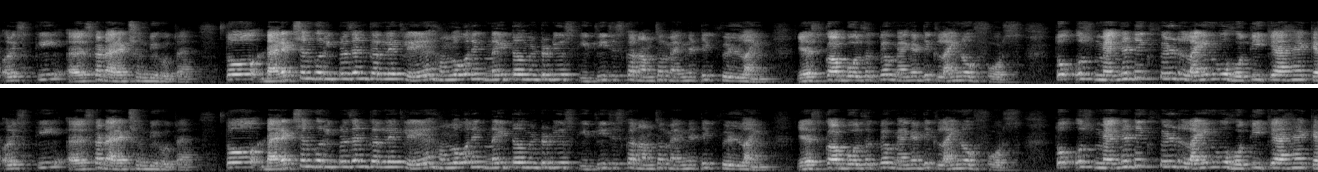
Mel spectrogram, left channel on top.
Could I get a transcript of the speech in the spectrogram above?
इसका डायरेक्शन भी होता है। तो डायरेक्शन को रिप्रेजेंट करने के लिए हम लोगों ने एक नई टर्म इंट्रोड्यूस की थी जिसका नाम था मैग्नेटिक फील्ड लाइन, या इसको आप बोल सकते हो मैग्नेटिक लाइन ऑफ फोर्स। तो उस मैग्नेटिक फील्ड लाइन वो होती क्या है,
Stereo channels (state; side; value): normal; both; correlation 0.81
